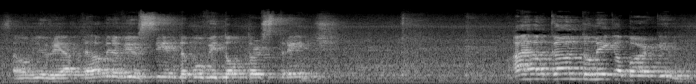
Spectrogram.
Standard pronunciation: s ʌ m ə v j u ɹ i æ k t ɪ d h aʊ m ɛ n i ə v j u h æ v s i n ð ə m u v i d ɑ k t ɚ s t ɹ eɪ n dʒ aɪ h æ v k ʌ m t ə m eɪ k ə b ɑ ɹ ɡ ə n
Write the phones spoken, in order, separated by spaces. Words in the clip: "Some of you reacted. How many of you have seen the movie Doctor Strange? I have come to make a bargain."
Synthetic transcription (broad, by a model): s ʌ m ə v j u ɹ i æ k t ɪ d h aʊ m ɛ n i ə v j u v s i n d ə m u v i d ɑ k t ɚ s t ɹ eɪ n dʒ aɪ h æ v k ʌ m t ə m eɪ k ə b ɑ ɹ ɡ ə n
